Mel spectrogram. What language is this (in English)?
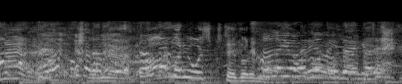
Japanese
